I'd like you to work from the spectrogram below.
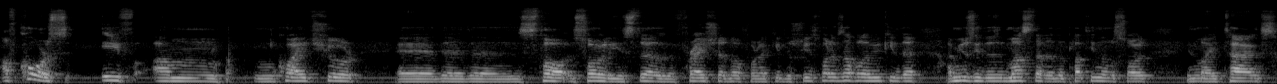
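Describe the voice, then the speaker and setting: A fairly even intonation, with noticeable background noise behind it. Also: man, fairly high pitch for a man. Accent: Polish. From Poland. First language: Polish. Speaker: shrimp-keeping hobbyist and video creator. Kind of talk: product review tutorial. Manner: halting, many fillers.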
